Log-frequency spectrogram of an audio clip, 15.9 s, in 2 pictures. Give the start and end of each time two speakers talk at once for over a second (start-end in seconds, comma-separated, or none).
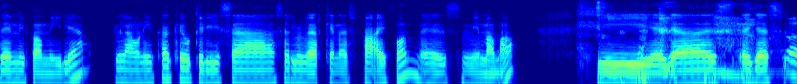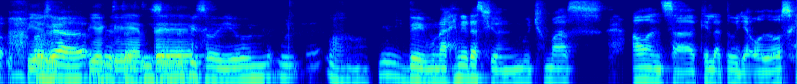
8.3-9.9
